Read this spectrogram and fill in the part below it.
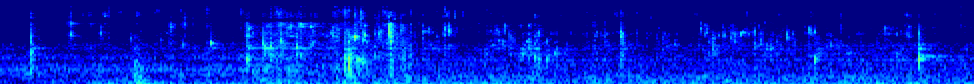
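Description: Water pours and splashes into a metal cup.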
